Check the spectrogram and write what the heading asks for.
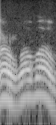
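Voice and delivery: ordinary talk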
